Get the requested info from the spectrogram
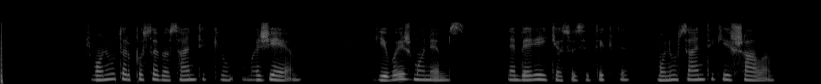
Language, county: Lithuanian, Vilnius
